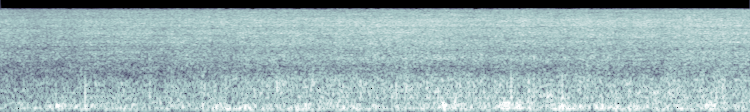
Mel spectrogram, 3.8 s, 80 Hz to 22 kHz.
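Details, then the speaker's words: 5000-litre hot water tank being drained: a steady, airy hiss of air drawn past the loosened manhole flange gasket to speed draining. A steam leak on the condensate return is also in the background. "Donc là pour aller plus vite, j'ai desseré le trou d'homme et on entend l'aspiration là. Ça c'est l'air qui passe là."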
